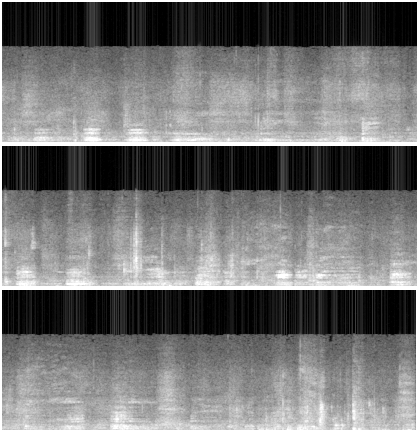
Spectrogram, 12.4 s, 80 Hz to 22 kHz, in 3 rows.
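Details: Litter of Mastiff puppies, 6.5 weeks old, making frequent short grunting, snorting and squeaky whining sounds that overlap in quick irregular bursts throughout, with faint human voices in the background.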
